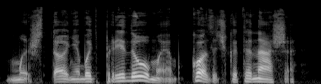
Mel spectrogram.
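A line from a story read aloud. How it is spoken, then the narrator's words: Ominous creaky voice. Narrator (Russian): зловеще проскрипел Ипполит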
